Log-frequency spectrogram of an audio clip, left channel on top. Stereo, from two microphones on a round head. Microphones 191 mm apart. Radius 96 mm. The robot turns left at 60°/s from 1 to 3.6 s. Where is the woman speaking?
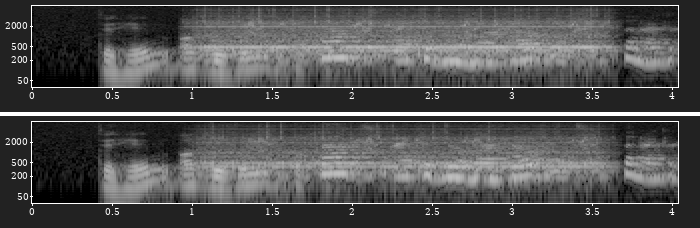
50° right, 9 m; by 4.0 s 155° right, 9 m.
